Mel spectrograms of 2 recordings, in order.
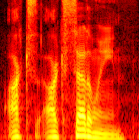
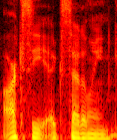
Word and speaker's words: oxyacetylene: I've always heard people pronounce the song Oxacetylene, but it looks like to me it's spelled Oxyacetylene, kind of like, you know, the welding thing. But I'm going to pronounce it oxyacetylene because that's the way it looks like it's spelled to me.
